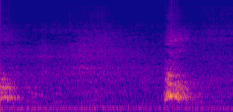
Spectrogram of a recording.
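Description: A single sharp dog bark rings out against a low steady hum at a police homicide scene in Portsmouth, with a fainter bark or yip at the very start.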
